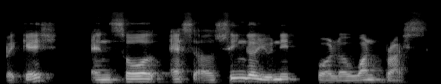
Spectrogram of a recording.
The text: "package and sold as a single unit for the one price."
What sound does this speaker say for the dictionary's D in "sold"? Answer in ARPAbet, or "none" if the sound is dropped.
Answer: none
